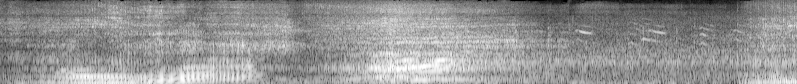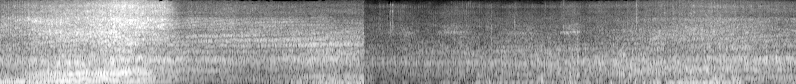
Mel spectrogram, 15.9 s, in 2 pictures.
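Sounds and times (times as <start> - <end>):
car engine revving: 0.0 - 5.5, 7.4 - 11.6.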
